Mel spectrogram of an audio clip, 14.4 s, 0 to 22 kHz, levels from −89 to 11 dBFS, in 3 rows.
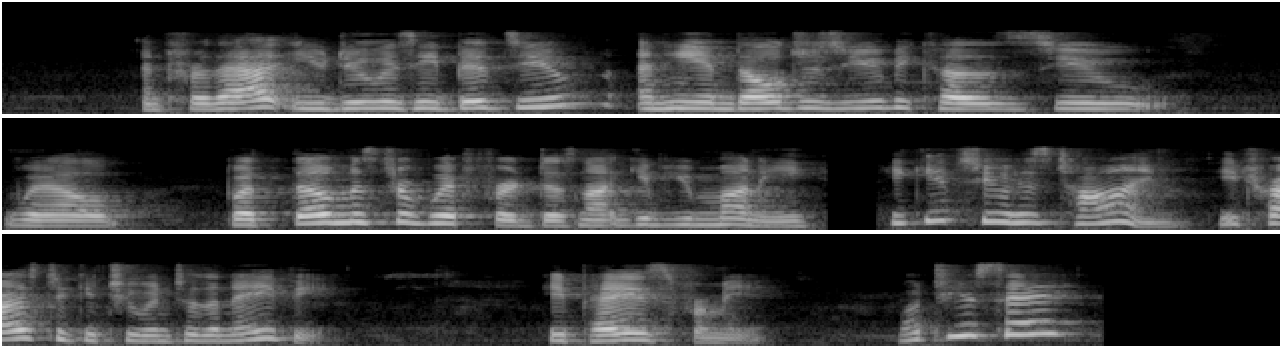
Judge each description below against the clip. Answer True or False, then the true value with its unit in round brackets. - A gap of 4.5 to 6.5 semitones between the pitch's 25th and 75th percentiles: True (5.0 semitones)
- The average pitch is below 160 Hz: False (220 Hz)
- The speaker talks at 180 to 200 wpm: True (190 wpm)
